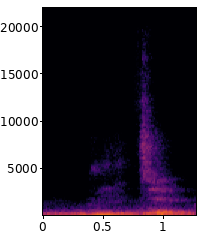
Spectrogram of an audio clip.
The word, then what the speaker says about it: 물질: 물질. 그치. 자, 우리가 보통 과학 시간에 얘기하는 요 단어는 물질이라고 된소리로 발음이 되는 거죠.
